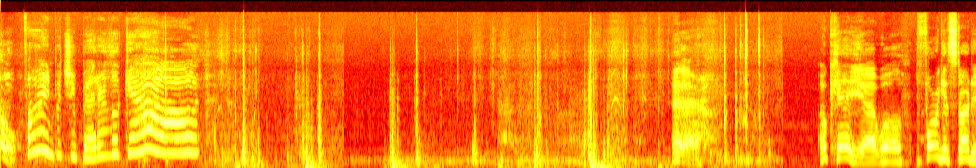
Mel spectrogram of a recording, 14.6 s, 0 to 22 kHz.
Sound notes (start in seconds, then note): 4.3 door Open; 8.7 door Close; 10.6 buckling Seat Belts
